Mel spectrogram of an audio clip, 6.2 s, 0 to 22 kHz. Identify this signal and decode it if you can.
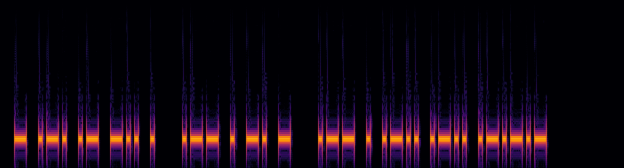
Morse code, heard as a keyed tone, about 30 wpm, 700 Hz. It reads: TRADE WENT WELL.
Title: Sentences from Top 1000 Words - Review Part 4 - 30wpm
